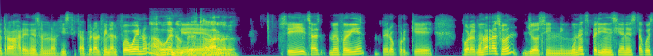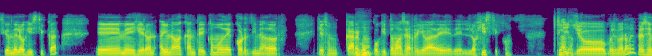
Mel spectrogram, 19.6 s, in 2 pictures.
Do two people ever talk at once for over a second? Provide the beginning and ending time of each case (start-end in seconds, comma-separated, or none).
2.2-3.5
